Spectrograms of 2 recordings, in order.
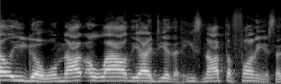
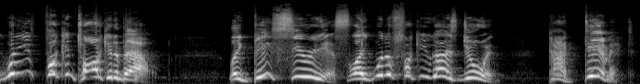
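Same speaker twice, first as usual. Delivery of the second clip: wütender Ausbruch; 9 semitones higher than usual. Real, not acted. Furious rant at politicians.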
